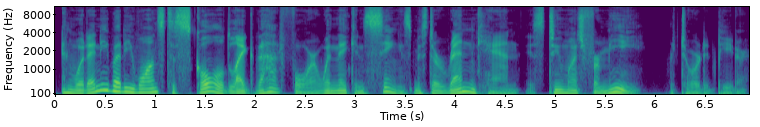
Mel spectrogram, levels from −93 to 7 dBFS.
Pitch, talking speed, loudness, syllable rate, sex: 105 Hz, 205 wpm, -21 LUFS, 4.6 syllables/s, male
